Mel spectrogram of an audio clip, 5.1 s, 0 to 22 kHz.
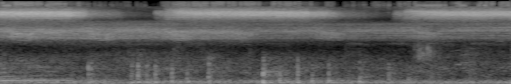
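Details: Night cicada chorus from forest beside a farm in Omaha, Nebraska, recorded 08 03 2021: a shrill, steady hiss lasting over a second, dipping briefly, then returning, with scattered soft ticks and clicks below.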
